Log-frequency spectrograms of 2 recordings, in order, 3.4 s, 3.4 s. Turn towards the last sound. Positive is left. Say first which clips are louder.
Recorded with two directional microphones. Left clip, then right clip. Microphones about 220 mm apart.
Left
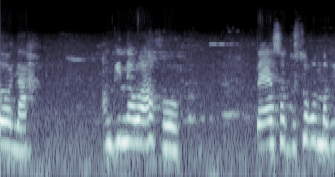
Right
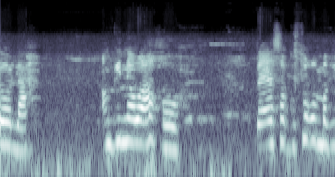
# right 5 dB
turn(degrees=5)  # may be behind; listen again after turning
